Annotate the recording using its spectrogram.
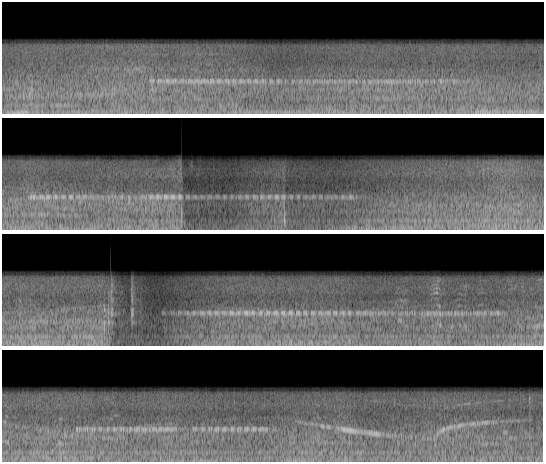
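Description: Fire apparatus engines running steadily. A steady high-pitched tone sounds in stretches of several seconds, four times. Near the end a siren starts wailing up and down.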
